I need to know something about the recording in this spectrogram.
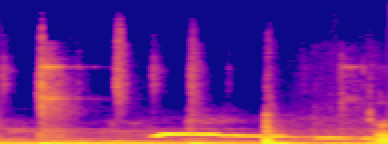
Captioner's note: whistles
